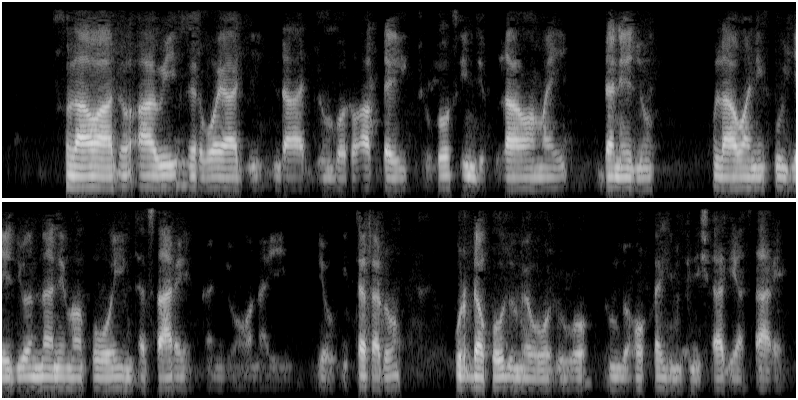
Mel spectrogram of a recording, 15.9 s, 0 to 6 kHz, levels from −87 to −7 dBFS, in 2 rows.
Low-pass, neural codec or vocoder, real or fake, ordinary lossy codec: 5.4 kHz; codec, 16 kHz, 2 kbps, FunCodec, trained on Chinese and English, 25 frames a second; fake; MP3, 32 kbps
